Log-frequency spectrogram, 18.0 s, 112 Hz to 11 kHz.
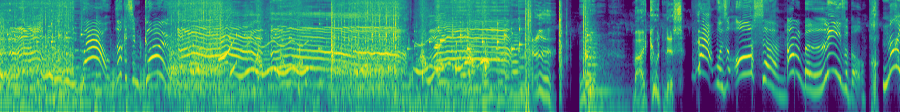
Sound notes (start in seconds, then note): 4.0 shouting; 11.7 panting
